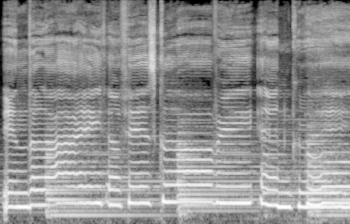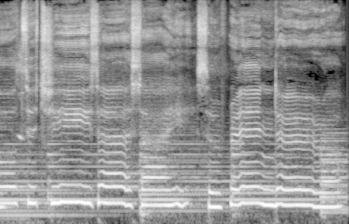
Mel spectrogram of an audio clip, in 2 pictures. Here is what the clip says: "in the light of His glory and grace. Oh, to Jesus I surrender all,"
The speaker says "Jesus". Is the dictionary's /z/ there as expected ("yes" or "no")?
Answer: yes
